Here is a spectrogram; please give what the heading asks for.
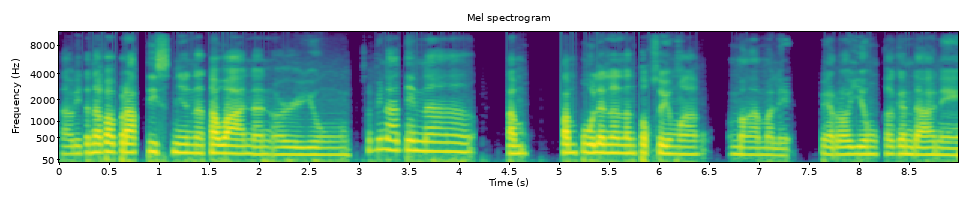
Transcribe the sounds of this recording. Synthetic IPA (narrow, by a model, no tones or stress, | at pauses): t̪ɐʔʊliːt̪ɐnɐpɐpɾak̚t̪ɪsɲʊnːɐt̪ɐwaːnɐnʔoɹjʊŋsaːbɪnaːt̪ɪnːɐ | t̪ɐm | t̪ɐmpuːlɐnlɐlɐŋt̪ok̚sojʊŋmɐŋa | mɐŋamɐlɛʔ | pɛːɾo̞jʊŋkɐɡɐnd̪aːhɐnɛ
